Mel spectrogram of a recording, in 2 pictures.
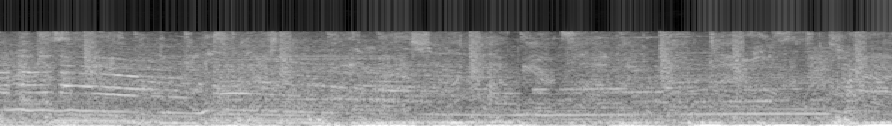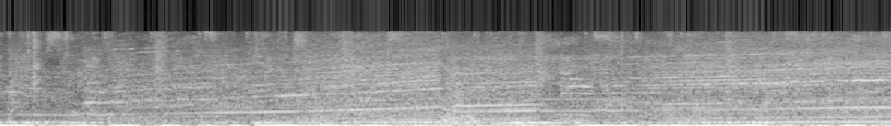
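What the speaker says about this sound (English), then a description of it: "McLaren popping flames" A McLaren race car at a Mid-Ohio race sends out a loud, continuous engine howl whose pitch rises and falls as it works through the revs, with a few sharper tire or exhaust bursts along the way.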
